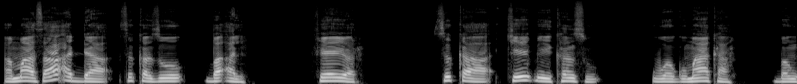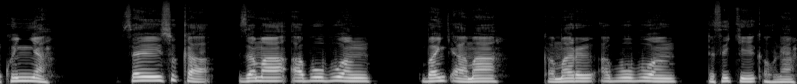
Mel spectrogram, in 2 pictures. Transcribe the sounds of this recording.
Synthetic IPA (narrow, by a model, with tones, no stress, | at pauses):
ʔa˨mːaː˦saː˦ʔa˨dːa˨sʊ˦ka˨zoː˦ | ba˦ʔa˨l | ɸeː˦jɐ˨r | sʊ˦ka˨kʲeː˦ɓeː˨kɐ˦nsu˨ | wa˨ɡʷʊ˨maː˦kaː˨ | bɐ˨ŋkʷʊ˦ɲjaː˨ | sa˦jsʊ˦ka˨ | zɐ˦ma˦ʔa˨buː˦bʊ˦wɐ˨m | bɐ˦ŋkʲʼaː˨maː˦ | kɐ˨mɐ˦rʔa˦buː˦bʊ˦wɐ˨n | da˨sʊ˦kʲeː˨˦kʼa˨wnaː˦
